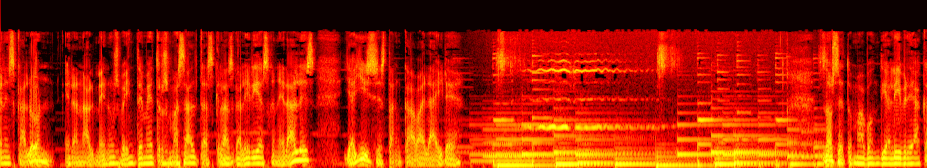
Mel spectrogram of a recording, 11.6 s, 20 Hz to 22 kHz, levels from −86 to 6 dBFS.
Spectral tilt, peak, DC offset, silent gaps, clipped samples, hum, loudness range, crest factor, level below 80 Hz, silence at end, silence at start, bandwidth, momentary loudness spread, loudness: -5 dB/octave; -2 dBFS; under 0.1%; none; under 0.1%; none; 1 LU; 16 dB; -40 dBFS; 0 s; 0 s; 11 kHz; 7 LU; -18 LUFS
